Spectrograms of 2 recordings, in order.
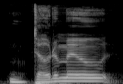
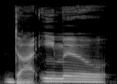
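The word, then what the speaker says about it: Dotemu: Enix uh there's uh dotamu dot emu detemu things that people don't know how to pronounce I can't stand it but it's d-o-t-e-m-u is the company that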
